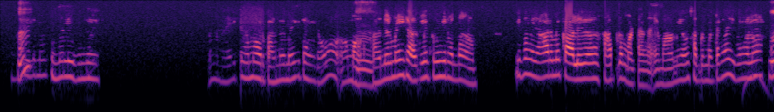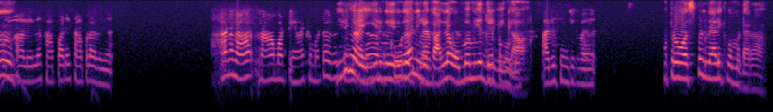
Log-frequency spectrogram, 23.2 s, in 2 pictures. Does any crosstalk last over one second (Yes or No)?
Yes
